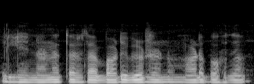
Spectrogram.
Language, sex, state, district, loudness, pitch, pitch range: Kannada, male, Karnataka, Koppal, -17 LUFS, 105 Hz, 105-110 Hz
